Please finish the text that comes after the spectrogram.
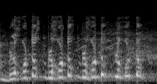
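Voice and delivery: high bubbling Ngapak gibberish; mock Ngapak dialect. Comedian mimics how Banyumasan people talk, mock Ngapak. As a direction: parody Ngapak speech as bouncy plosive babble. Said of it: "Ngomongnya gimana?".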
